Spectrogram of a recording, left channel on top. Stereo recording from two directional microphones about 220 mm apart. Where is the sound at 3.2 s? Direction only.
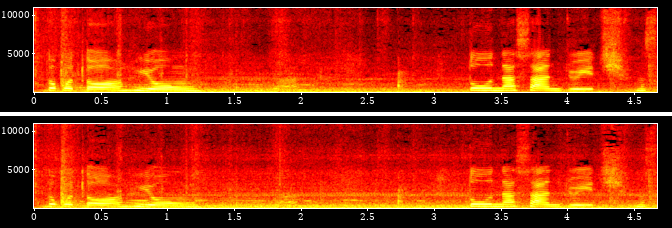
15° left (ahead or behind).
